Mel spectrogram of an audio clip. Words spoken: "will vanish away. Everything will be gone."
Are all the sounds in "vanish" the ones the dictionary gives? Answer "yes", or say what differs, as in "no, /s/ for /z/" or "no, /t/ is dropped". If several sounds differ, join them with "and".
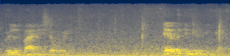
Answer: no, /b/ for /v/ and /s/ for /ʃ/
